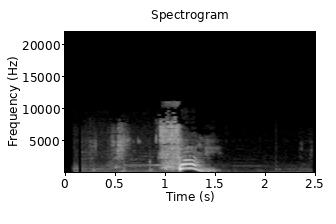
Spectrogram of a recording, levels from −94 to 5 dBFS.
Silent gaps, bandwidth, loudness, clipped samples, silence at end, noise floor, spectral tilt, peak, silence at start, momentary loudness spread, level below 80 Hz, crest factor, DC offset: none; 11.5 kHz; -21 LUFS; under 0.1%; 1 s; -67 dBFS; -1.5 dB/octave; 0 dBFS; 0.5 s; 22 LU; -62 dBFS; 26 dB; under 0.1%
